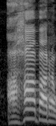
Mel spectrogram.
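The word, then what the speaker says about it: אהבה: 특이해요 히브리어에서 사랑 그러면 다 무슨 뜻이 히브리어로 발음이 어떻게 되냐면 아하바 합니다 아하바 성지술례 갖다 오신 분들은 알겠지만 이스라엘에서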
